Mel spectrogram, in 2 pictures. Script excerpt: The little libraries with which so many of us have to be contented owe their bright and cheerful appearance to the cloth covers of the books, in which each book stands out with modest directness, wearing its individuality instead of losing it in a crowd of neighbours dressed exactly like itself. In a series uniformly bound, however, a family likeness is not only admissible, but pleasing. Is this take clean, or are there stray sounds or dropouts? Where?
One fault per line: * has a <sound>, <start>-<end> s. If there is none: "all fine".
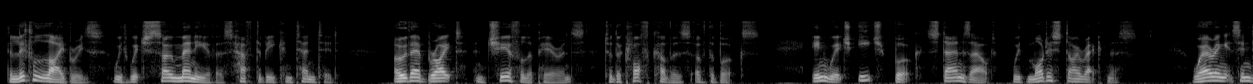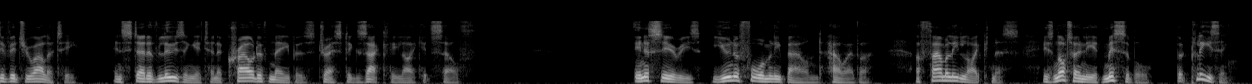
all fine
